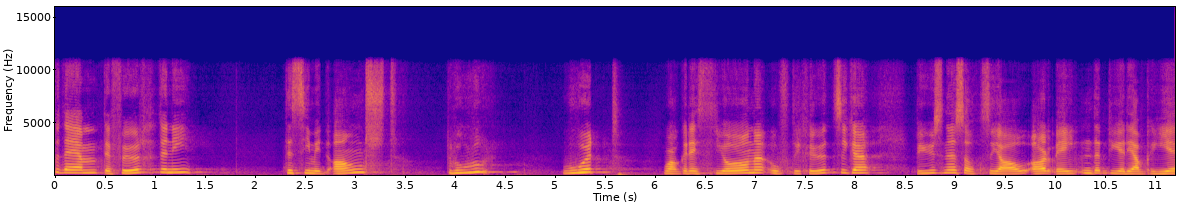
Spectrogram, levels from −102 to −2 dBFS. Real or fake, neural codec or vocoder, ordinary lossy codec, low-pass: fake; codec, 16 kHz in and 24 kHz out, 0.9 kbps, LongCat-Audio-Codec, four codebook decoder; none; 10.8 kHz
